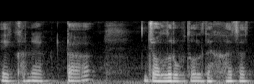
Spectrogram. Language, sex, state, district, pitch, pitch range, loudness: Bengali, male, Tripura, West Tripura, 160 Hz, 155-165 Hz, -18 LUFS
